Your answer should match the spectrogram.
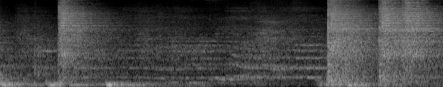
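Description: Heavy thuds and slaps of gym equipment, a medicine ball among it, echoing in a large hall. The loudest are two slaps about half a second apart near the end.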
